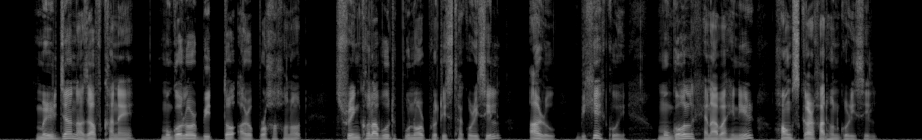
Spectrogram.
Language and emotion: Assamese, neutral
